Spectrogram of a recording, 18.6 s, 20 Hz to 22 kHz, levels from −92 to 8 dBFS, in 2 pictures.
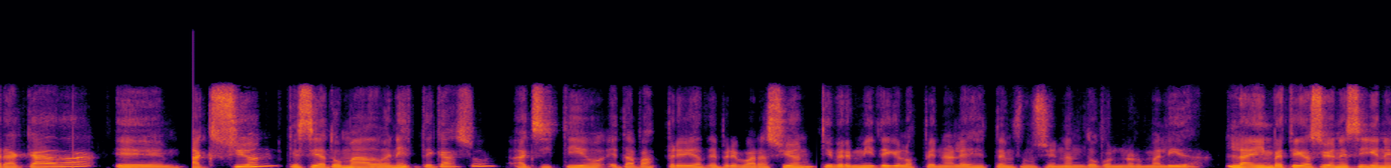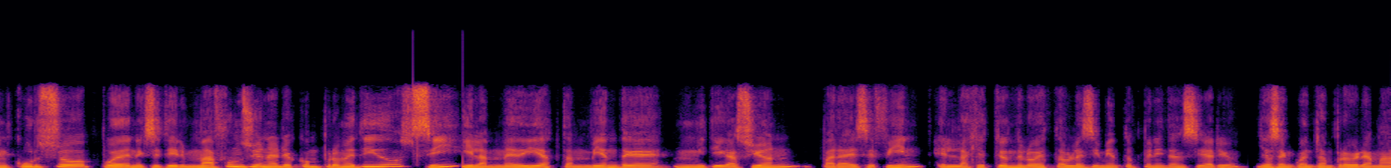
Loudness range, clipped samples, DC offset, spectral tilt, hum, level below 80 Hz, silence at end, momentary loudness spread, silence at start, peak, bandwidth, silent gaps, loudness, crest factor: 3 LU; under 0.1%; under 0.1%; -4.5 dB/octave; none; -66 dBFS; 0 s; 7 LU; 0 s; 0 dBFS; 11.5 kHz; 17.60-17.64 s; -20 LUFS; 20 dB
